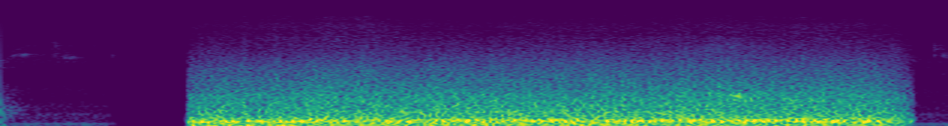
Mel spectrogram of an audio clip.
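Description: Near silence, then about a second in a steady rushing outdoor noise starts abruptly, heavy in the low end, and cuts off suddenly at the end.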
